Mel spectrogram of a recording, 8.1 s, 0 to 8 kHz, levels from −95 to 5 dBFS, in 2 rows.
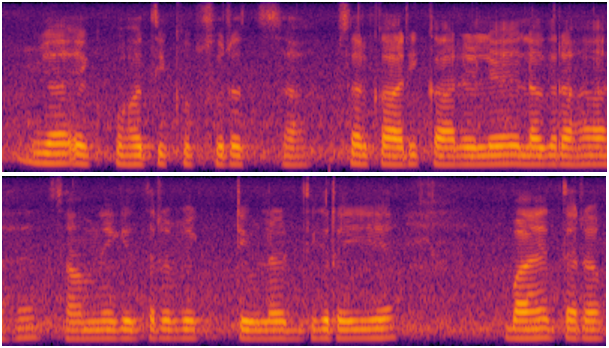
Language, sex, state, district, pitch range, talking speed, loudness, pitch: Hindi, male, Uttar Pradesh, Hamirpur, 150-155 Hz, 155 wpm, -23 LUFS, 155 Hz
